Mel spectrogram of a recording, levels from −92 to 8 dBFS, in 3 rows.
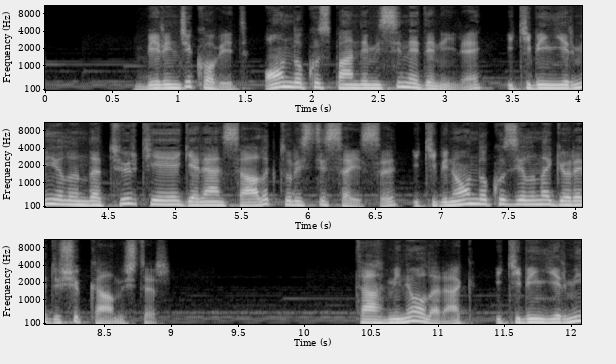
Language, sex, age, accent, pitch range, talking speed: Turkish, male, 40-59, native, 120-155 Hz, 95 wpm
